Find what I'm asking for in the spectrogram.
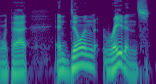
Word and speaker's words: Radunz: I saw somebody said it was like raisins with a D, so Radunz.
